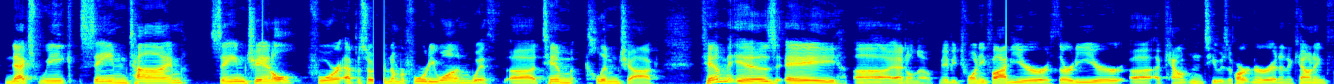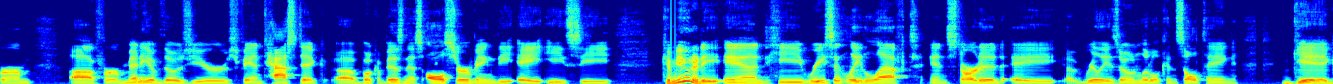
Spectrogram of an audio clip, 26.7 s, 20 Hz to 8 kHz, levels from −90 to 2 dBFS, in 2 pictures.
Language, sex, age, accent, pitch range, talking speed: English, male, 30-49, American, 100-130 Hz, 145 wpm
